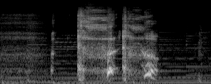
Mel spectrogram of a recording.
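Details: Two harsh, throaty coughs in quick succession, with background music, from an adult streamer who has been sick for almost a month.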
